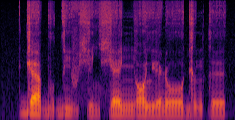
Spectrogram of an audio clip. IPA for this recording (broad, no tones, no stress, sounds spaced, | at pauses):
ɡʲ a b u d̪ i v ç ɘ ʎ ç ɛː ɲ ɔ lʲ ɘː ɳ oː ɡʲ o n k ɘ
